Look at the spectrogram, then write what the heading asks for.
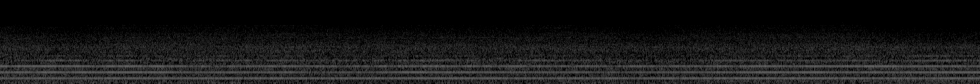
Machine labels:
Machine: fan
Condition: normal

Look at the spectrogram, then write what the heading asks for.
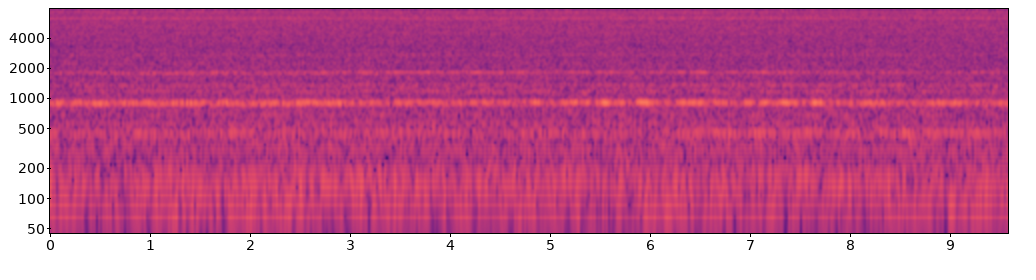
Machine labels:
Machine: fan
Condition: normal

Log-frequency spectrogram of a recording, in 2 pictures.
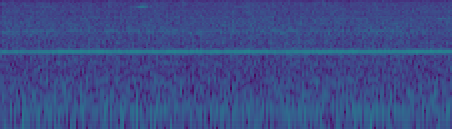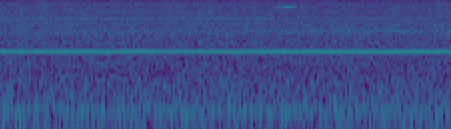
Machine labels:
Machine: pump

